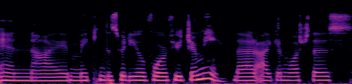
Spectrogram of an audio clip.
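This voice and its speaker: At a medium pitch, a woman's voice carries a dark, mellow tone. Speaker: book vlogger. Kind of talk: casual vlog monologue. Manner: slow, low volume.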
